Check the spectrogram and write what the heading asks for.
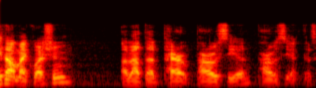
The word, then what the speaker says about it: parousia: See, apparently he thought my question about the parousia, that's how you say it, was actually formidable,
